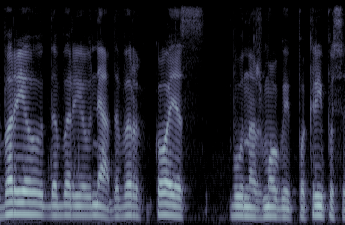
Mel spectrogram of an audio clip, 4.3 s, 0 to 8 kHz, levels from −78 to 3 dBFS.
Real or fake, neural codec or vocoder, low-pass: real; none; 7.2 kHz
